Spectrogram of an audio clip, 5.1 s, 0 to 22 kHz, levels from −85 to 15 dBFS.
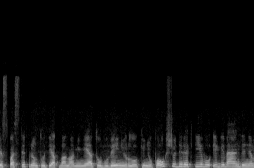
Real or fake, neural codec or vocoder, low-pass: real; none; 14.4 kHz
